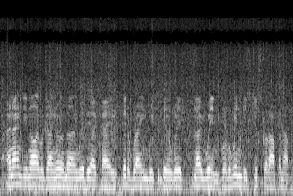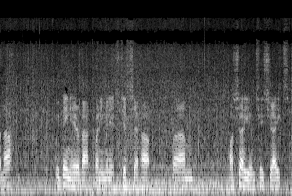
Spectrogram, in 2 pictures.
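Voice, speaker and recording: A man talks at a fairly quick pace. The sound is dry with no echo, but noticeable background noise is present. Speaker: fishing vlogger. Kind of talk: casual vlog chat. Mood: wry, good-humoured. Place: tent. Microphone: phone near.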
